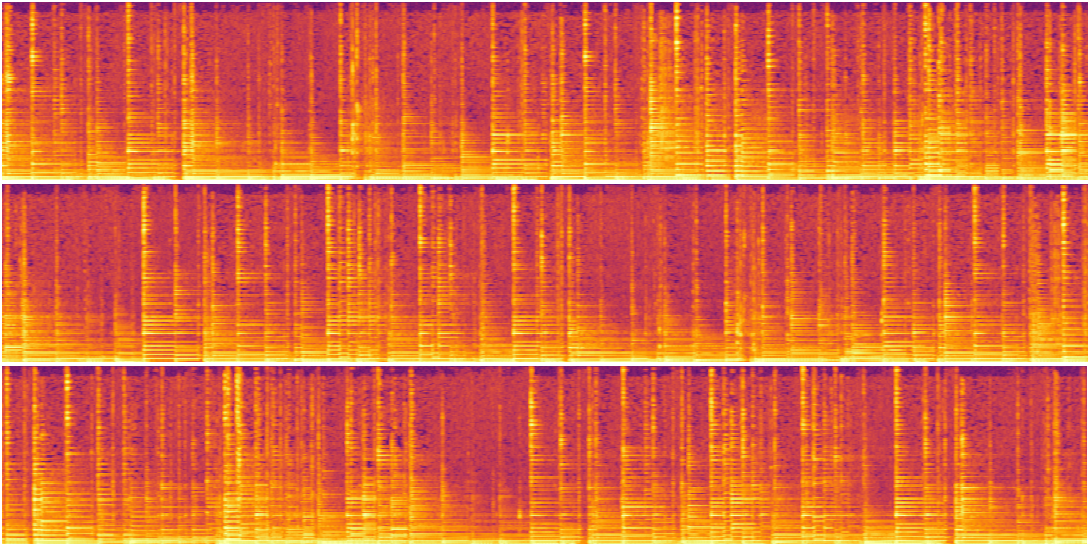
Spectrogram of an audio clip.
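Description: Background music played on acoustic guitar, plucked and strummed notes in a steady rhythm.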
